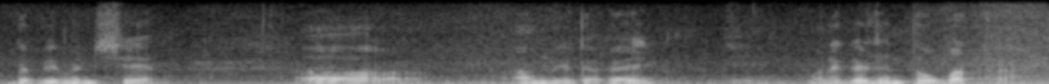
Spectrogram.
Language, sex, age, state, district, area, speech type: Bodo, male, 60+, Assam, Udalguri, urban, spontaneous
